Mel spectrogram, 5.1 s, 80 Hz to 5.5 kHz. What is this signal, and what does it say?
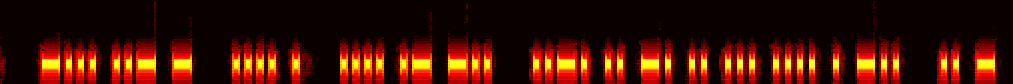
Morse code, heard as a keyed tone, about 40 wpm, 600 Hz. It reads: BUT HE HAD FINISHED IT
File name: the old man and the sea 2 40wpm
